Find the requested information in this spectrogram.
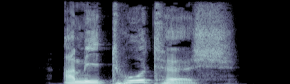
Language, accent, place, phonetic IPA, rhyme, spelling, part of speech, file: German, Germany, Berlin, [amiˈtoːtɪʃ], -oːtɪʃ, amitotisch, adjective, De-amitotisch.ogg
- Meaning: amitotic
